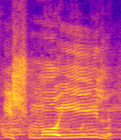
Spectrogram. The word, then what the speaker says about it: اشموئیل: انہاں دا نام حضرت سیدنا اشموئیل, الف شین میم واو حمزہ یا اور لام, یہ دو تلفظ نہ پڑھے جا سکتے. شموئیل بھی پڑھ دینے, اشموئیل بھی پڑھ دینے, اشموئیل بھی پڑھ دینے.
